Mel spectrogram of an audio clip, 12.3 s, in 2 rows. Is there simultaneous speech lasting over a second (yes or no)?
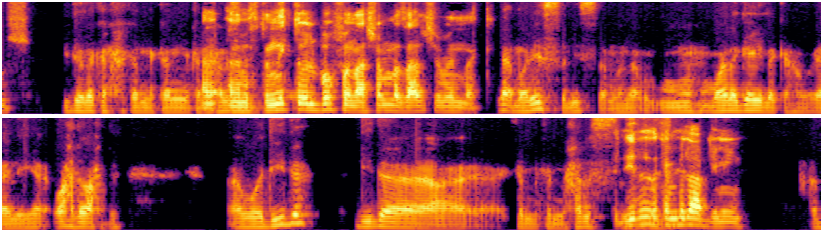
no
